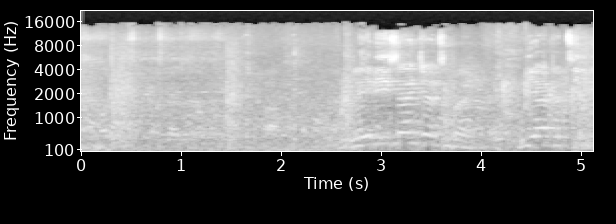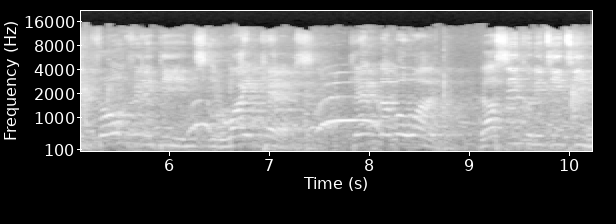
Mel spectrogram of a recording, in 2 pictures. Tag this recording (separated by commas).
Speech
